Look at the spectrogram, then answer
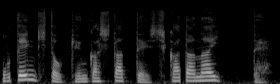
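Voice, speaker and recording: A man's voice: fairly high pitch, very animated, normal speed, dark tone, dry recording. An actor playing an easygoing, friendly young man with a light, casual manner in an anime audio drama. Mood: wistful, resigned.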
